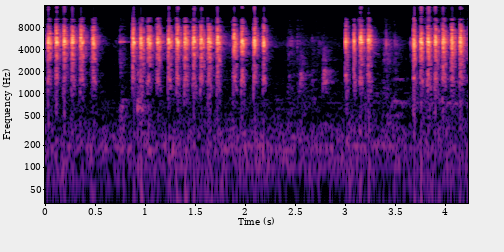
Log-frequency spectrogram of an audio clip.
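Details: Fighting Eurasian tree sparrow, its voice called clear: bursts of rapid, sharp, high chirps about seven per second, separated by short gaps with a few softer notes between them.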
